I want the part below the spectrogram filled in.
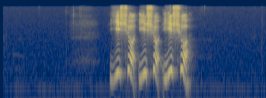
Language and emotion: Russian, positive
